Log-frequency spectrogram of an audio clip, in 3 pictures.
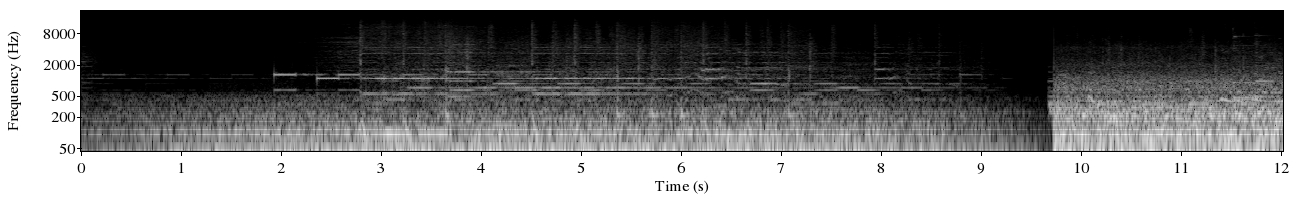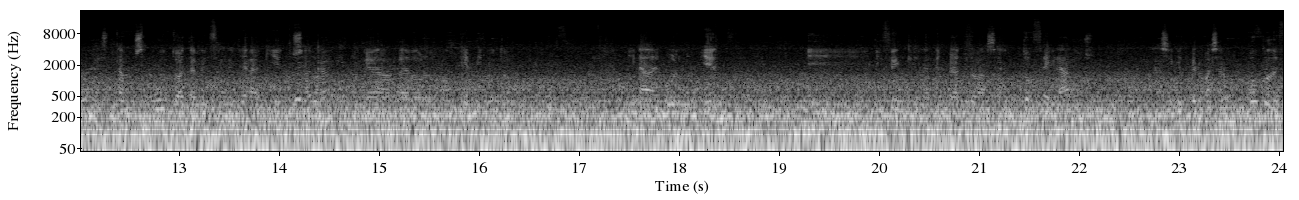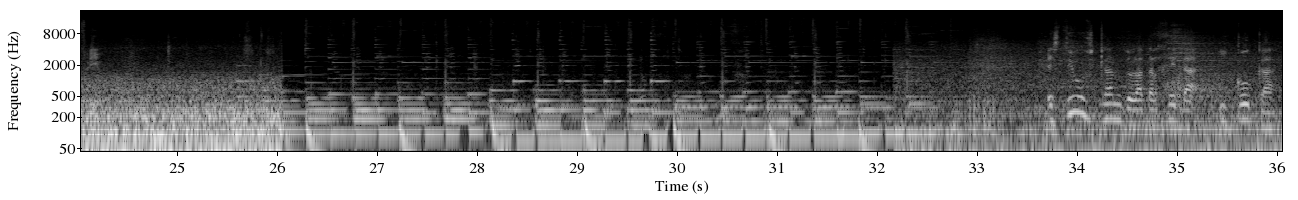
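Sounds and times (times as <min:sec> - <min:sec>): airliner cabin roar: 0:00.0 - 0:26.4, 0:29.0 - 0:36.0
people talking: 0:11.1 - 0:24.5, 0:33.7 - 0:36.0
music with clear notes: 0:26.1 - 0:32.9.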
